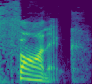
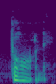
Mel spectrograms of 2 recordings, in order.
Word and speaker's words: Chthonic: Chthonic. You don't pronounce the CH. Okay, that would make sense. Chthonic.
